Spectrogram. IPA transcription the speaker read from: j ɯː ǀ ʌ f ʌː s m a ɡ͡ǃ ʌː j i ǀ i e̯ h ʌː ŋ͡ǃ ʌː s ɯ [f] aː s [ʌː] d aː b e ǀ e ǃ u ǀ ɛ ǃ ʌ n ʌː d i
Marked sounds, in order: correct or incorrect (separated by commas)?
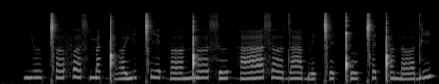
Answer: incorrect, correct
